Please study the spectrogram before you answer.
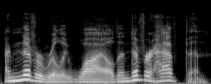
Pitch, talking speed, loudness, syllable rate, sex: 140 Hz, 225 wpm, -17 LUFS, 5.5 syllables/s, male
